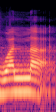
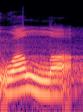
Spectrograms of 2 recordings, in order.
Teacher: untuk hukum bacaan lafdzul jalalah ini dibaca tafkhim ya, tebal, karena sebelum lafadz Allah ini berharokat fathah yaitu wa ya.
